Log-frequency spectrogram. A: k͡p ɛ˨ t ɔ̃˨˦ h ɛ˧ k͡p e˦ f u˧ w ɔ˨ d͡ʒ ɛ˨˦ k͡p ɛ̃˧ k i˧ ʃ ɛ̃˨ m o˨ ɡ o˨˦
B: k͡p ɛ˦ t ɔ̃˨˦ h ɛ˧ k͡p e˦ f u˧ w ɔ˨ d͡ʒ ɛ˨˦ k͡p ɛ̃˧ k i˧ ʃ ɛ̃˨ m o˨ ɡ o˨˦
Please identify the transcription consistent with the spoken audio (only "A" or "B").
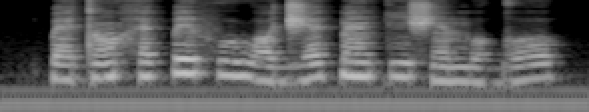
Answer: A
